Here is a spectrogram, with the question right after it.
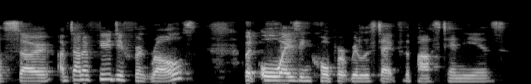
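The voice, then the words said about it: Australian accent. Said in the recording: “As you can probably hear from my accent, I'm from Australia”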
